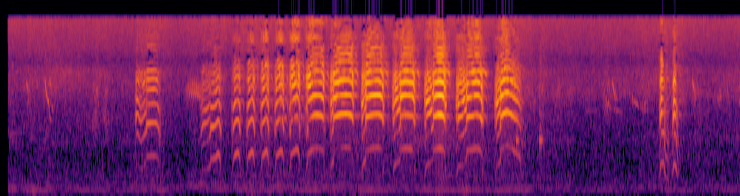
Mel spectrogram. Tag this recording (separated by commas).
Honk, Animal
